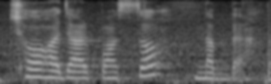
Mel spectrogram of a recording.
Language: Maithili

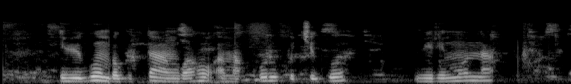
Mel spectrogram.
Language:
Kinyarwanda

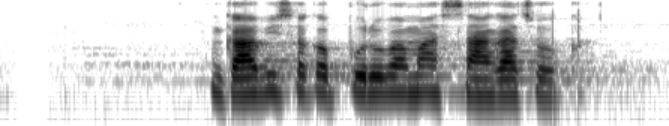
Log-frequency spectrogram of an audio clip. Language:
Nepali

